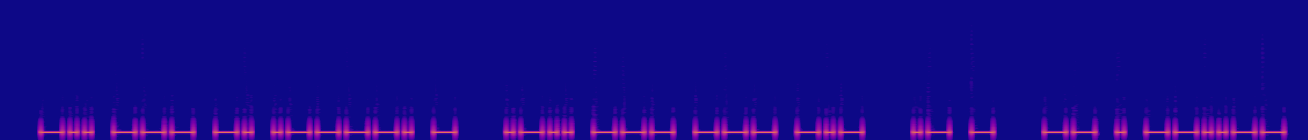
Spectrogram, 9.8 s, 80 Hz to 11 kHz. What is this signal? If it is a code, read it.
Morse code, heard as a keyed tone, about 22 wpm, 700 Hz. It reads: DON'T LOOK AT ME,
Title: A Sound Of Thunder 22wpm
